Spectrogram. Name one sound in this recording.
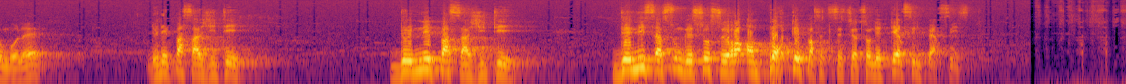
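A man speaks emphatically and with animation close to a microphone.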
